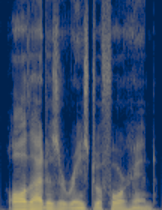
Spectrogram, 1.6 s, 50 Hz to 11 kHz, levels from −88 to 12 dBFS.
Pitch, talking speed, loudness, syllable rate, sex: 110 Hz, 185 wpm, -19 LUFS, 6.8 syllables/s, male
